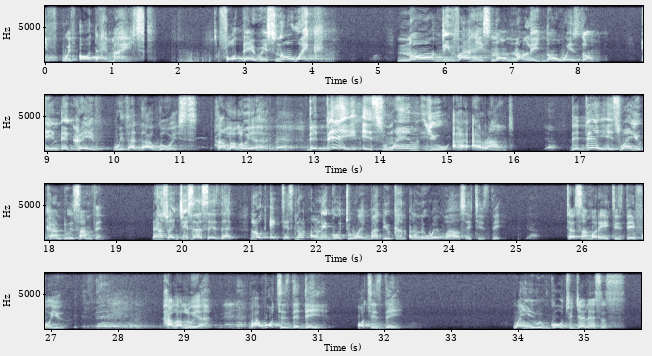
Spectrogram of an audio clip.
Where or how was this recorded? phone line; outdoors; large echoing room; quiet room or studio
large echoing room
